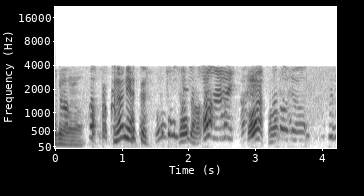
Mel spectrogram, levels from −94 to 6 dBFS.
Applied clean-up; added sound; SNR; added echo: neural mask model Resemble Enhance denoiser.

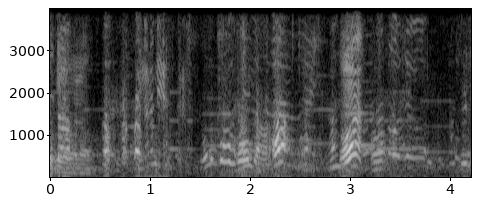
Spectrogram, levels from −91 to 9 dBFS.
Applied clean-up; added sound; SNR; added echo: neural separator model SepFormer DNS4.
